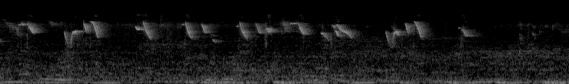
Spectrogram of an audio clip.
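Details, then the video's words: Saffron finch (Sicalis flaveola) singing, its song offered as a tutor for canaries: a lively run of high, sharp chirps and short slurred notes in quick, uneven clusters, with a low background rumble throughout. "EL CANTO DE ESTA AVE VA A SERVIR PARA AYUDAR A TU CANARIO BASTO CRIOLLO [Sicalis Flaveola]"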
